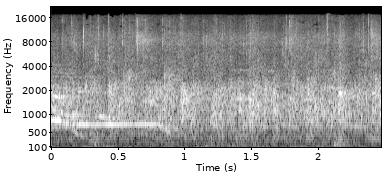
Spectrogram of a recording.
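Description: Steady applause from a church audience at Life Changers Church for the speaker's mother-in-law, many hands clapping in a dense, continuous wash of crisp claps at an even, moderately loud level throughout.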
